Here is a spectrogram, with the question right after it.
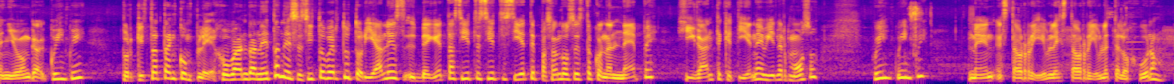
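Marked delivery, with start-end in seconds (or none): none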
